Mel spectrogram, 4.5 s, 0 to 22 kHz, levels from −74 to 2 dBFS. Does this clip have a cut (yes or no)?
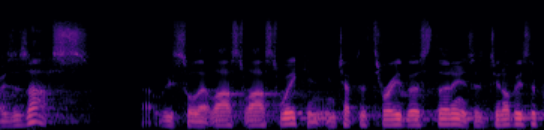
yes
